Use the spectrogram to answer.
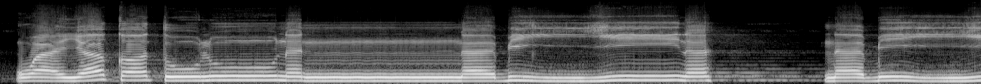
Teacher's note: ditekan ya karena terdapat tanda tasdid lalu kita panjangkan dua harakat karena alif kecil di bawahnya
